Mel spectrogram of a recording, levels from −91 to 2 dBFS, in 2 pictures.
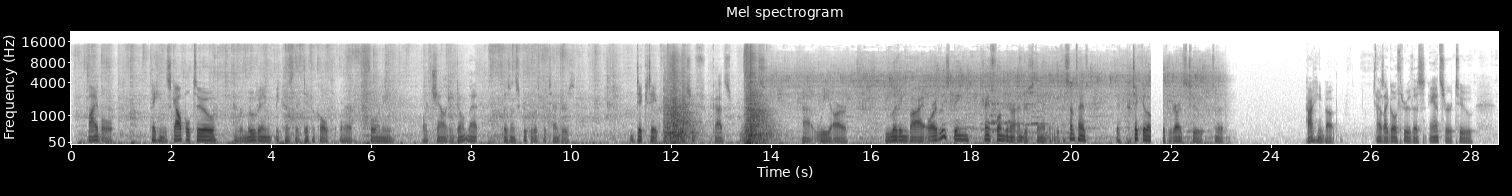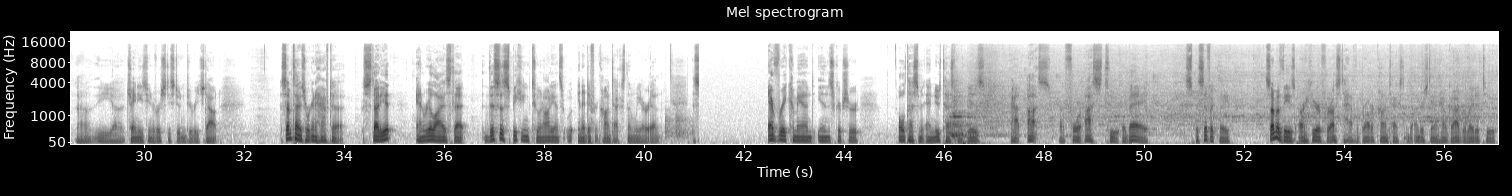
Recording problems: household noises; loud; throughout; 6 dB below the speech
audio cutting out; at 22 s, at 23 s for 1.5 s and at 41 s for 1.5 s

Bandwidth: 14.5 kHz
